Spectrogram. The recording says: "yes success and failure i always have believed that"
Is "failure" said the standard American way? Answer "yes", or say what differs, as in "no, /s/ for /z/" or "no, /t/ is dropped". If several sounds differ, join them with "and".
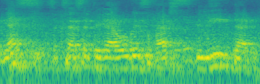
no, /l/ is dropped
